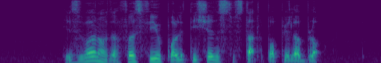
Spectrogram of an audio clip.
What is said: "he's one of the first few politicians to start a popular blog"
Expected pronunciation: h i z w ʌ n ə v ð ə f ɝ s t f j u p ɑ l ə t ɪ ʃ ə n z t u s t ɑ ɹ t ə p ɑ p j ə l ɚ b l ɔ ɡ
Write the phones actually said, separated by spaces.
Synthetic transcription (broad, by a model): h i s w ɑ n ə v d ə f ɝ s t f j u p ɑ l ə t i ʃ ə n s t u s t ɑ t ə p ɑ p j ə l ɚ b l ɔ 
